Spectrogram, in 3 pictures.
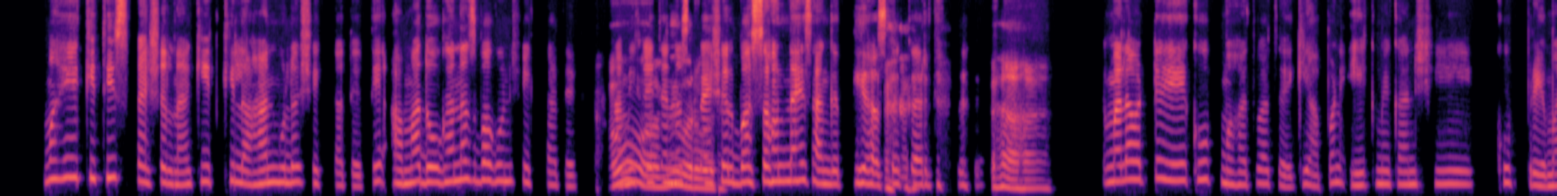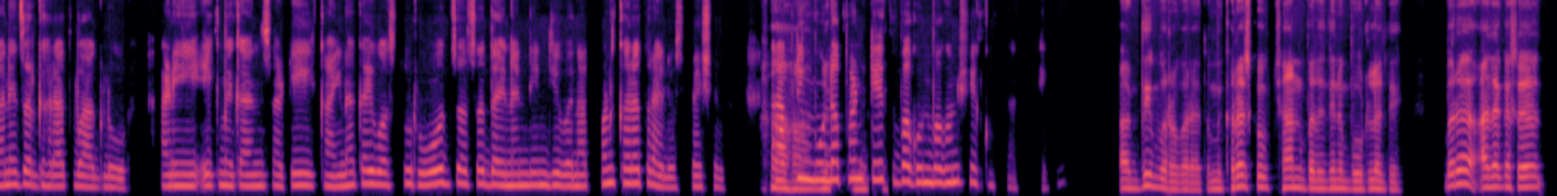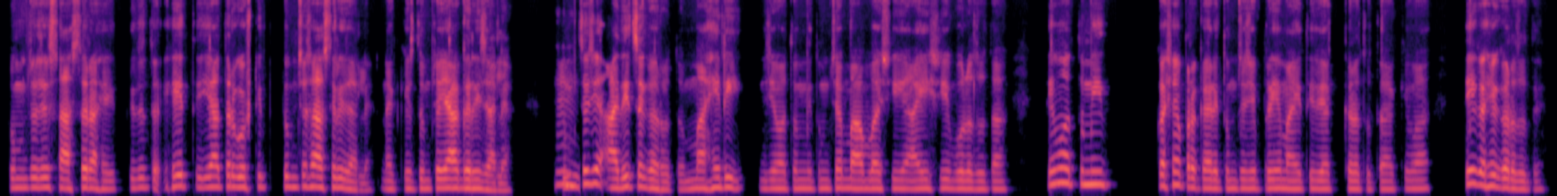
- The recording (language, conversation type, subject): Marathi, podcast, तुमच्या घरात प्रेम व्यक्त करण्याची पद्धत काय आहे?
- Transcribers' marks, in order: in English: "स्पेशल"; in English: "स्पेशल"; laughing while speaking: "बसवून नाही सांगत की असं कर, तसं कर"; chuckle; in English: "स्पेशल"; other background noise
